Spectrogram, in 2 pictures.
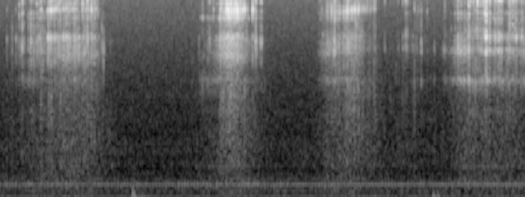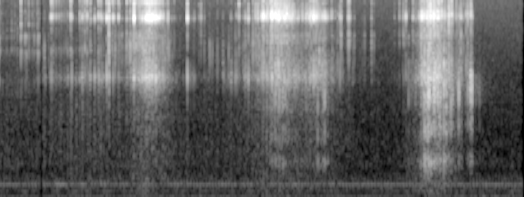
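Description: A clear glass jar with a white plastic lid, partly full of dry popcorn kernels, is tilted and shaken in both hands. The kernels shift and rattle inside in repeated bright bursts of gritty crackling, with a low steady hum underneath.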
